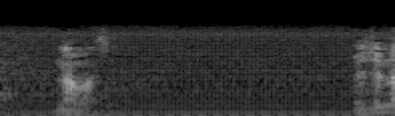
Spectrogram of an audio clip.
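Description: Steady electrical mains hum picked up by the microphone's sound system, with one brief syllable from a man's voice about half a second in.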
